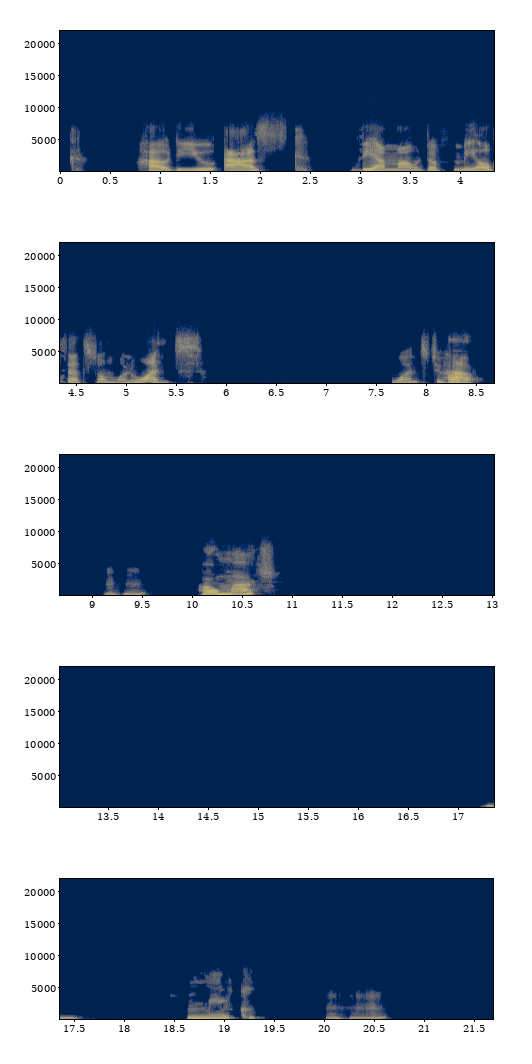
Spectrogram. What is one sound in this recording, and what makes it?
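A woman speaks calmly and clearly through an online call, in short bursts with pauses.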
